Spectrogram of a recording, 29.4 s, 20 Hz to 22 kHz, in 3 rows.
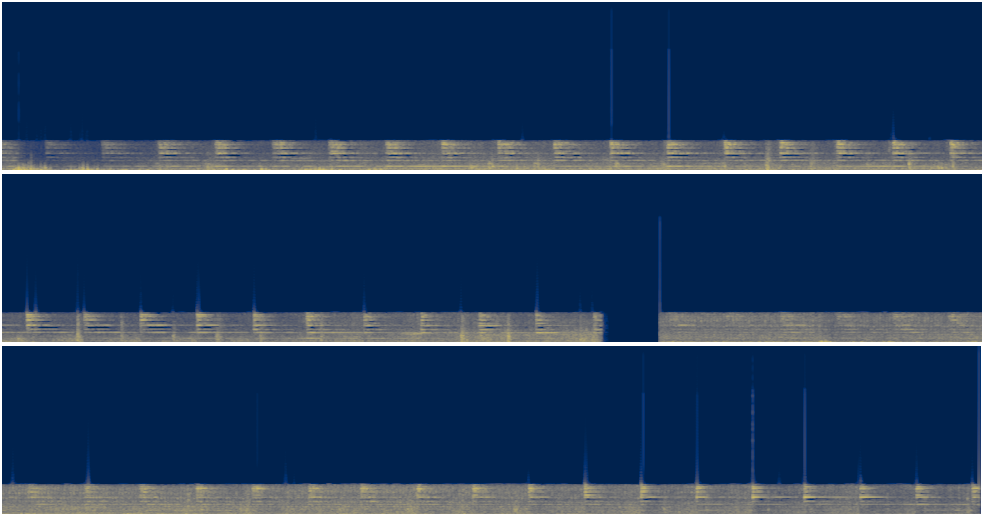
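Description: Self-propelled rail motor car (Lancaster, Oxford & Southern Car No. 10, an 1885 coach rebuilt as a motor car) moving along the track, with a bell ringing steadily about twice a second. The sound cuts out for a moment about halfway through, then the car and the bell carry on.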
